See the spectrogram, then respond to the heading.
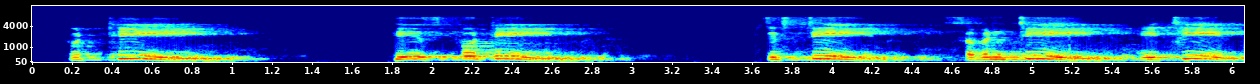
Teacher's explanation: The teen words always have stress on the last syllable.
